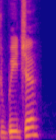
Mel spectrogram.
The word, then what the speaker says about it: Ouija: And he's like, it's pronounced Ouija. – And it's the French oui and the German ya.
